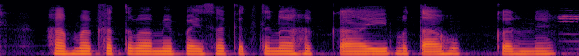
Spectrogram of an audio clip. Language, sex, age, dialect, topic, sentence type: Magahi, male, 18-24, Central/Standard, banking, question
